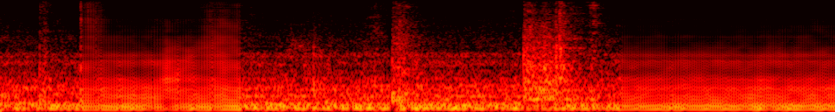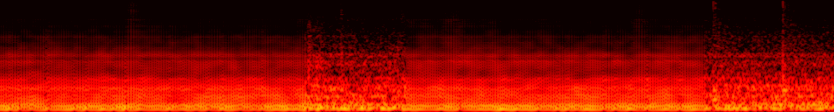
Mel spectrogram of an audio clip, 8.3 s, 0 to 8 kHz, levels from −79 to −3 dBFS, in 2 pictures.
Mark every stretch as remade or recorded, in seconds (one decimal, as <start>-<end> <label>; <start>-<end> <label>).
0.0-0.4 recorded; 0.4-1.2 remade; 1.2-3.1 recorded; 3.1-5.7 remade; 5.7-6.2 recorded; 6.2-7.7 remade; 7.7-8.3 recorded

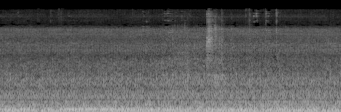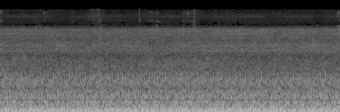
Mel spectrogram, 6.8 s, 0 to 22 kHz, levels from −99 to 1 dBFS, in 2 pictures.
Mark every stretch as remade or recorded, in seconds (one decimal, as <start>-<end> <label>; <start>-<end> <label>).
0.0-1.4 remade; 1.4-2.8 recorded; 2.8-6.8 remade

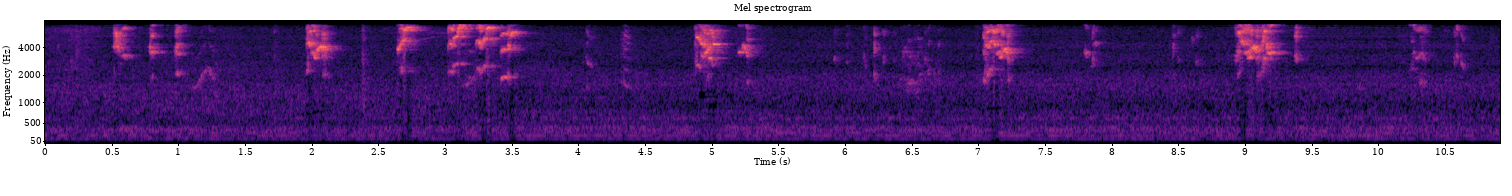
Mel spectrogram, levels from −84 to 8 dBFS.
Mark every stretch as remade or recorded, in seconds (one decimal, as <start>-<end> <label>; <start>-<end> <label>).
0.0-0.4 recorded; 0.4-1.1 remade; 1.1-8.8 recorded; 8.8-10.4 remade; 10.4-10.9 recorded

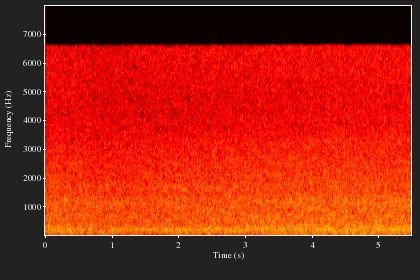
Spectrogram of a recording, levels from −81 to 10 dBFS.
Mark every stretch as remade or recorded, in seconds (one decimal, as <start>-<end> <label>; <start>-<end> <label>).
0.0-0.4 remade; 0.4-3.3 recorded; 3.3-3.9 remade; 3.9-4.6 recorded; 4.6-5.5 remade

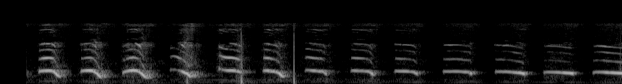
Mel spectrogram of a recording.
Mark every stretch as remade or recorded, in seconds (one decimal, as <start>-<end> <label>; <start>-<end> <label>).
0.0-6.2 recorded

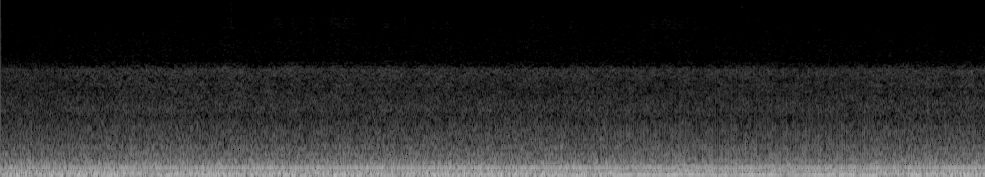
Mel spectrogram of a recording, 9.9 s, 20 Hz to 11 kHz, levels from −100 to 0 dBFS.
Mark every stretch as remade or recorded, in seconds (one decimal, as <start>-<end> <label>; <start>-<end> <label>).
0.0-6.2 recorded; 6.2-8.7 remade; 8.7-9.9 recorded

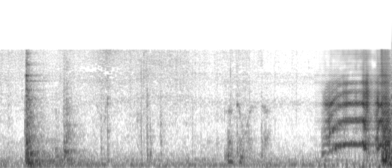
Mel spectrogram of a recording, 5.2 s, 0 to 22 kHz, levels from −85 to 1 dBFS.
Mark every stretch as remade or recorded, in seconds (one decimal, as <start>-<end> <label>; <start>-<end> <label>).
0.0-4.2 recorded; 4.2-5.2 remade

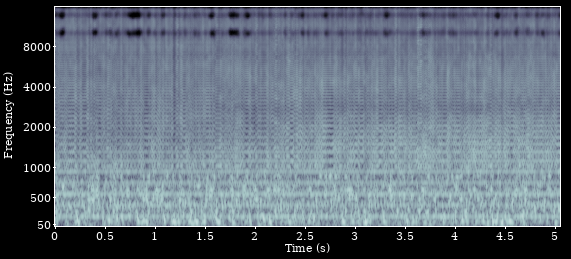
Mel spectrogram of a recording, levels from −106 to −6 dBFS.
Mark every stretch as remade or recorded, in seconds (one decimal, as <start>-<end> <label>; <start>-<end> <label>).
0.0-5.1 remade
